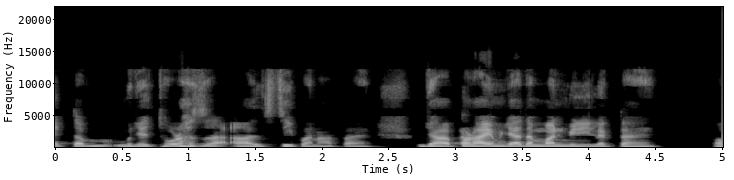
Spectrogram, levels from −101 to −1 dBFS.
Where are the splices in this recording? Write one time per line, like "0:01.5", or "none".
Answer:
none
